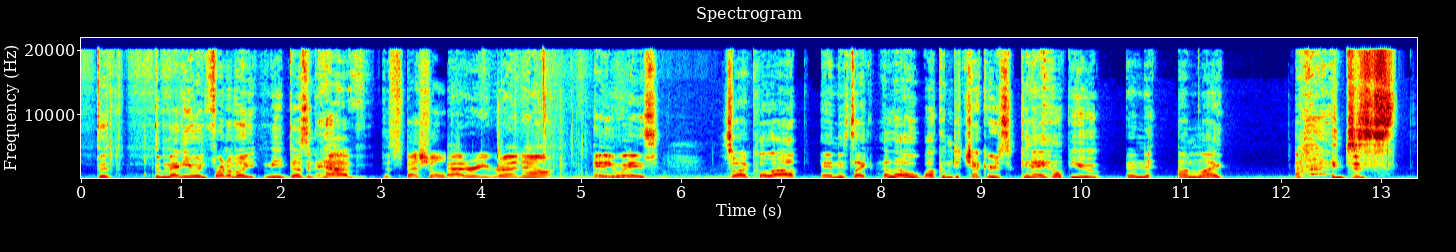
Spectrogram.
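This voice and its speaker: The speech moves at a fairly slow pace with very wide pitch swings over noticeable background noise. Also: man, high pitch for a man. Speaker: vlogger. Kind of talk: casual vlog monologue. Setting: in a car at a drive-thru parking lot. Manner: halting, many restarts.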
